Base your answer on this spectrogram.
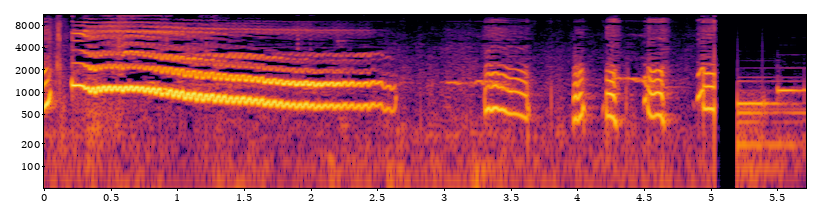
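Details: A found Pomeranian puppy, one of two, whose survival is hoped for, gives a long, high, slowly falling whine, then a run of short yelping whimpers.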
